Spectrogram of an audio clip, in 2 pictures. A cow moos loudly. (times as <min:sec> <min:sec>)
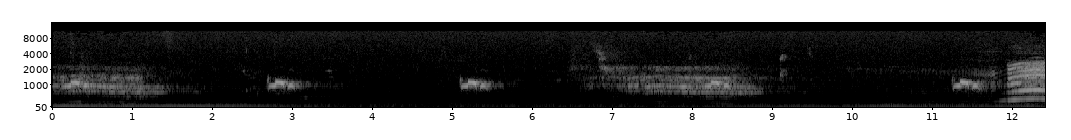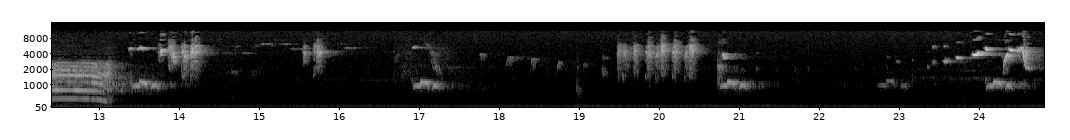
0:11.9 0:13.3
